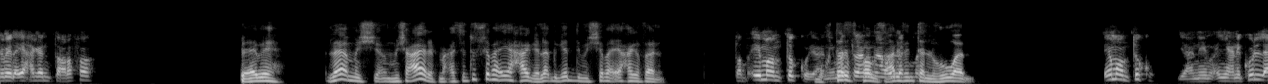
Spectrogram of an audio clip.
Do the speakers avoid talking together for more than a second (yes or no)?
no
